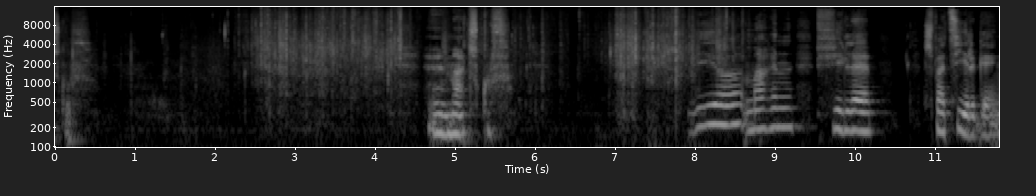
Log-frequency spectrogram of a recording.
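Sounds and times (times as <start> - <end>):
speech: 0.1 - 0.5, 4.6 - 5.7, 7.9 - 11.8
old photo album pages turning: 1.4 - 8.8.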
